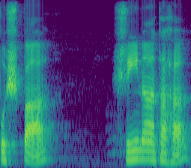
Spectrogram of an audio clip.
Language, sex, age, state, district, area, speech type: Sanskrit, male, 30-45, Karnataka, Mysore, urban, spontaneous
